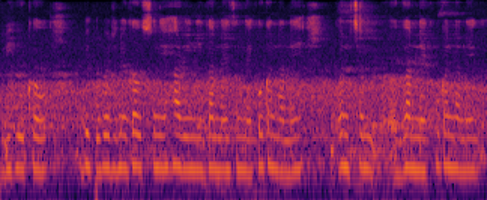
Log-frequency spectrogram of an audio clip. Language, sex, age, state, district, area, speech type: Bodo, female, 30-45, Assam, Chirang, urban, spontaneous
